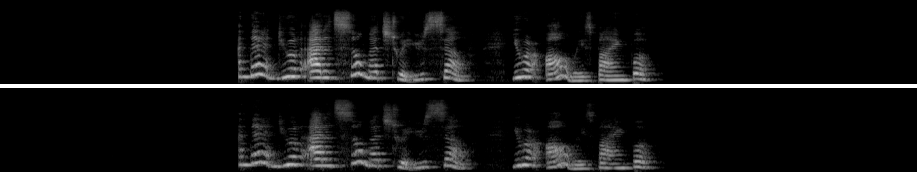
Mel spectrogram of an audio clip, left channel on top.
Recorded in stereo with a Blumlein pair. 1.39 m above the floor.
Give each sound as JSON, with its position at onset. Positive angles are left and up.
{"t": 2.4, "sound": "a woman speaking", "azimuth_deg": 60, "distance_m": 1.1}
